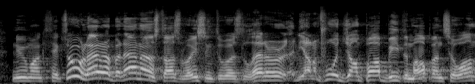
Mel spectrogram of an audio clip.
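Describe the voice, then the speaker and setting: Talking at a very fast pace, a man with a Dutch accent makes very wide pitch swings. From Netherlands. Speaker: business school professor. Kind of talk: keynote speech.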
